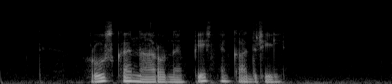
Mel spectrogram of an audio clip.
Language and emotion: Russian, neutral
